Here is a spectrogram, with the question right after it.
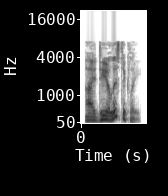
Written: idealistically

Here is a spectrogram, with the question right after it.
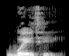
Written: weighty

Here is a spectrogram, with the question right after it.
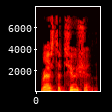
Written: restitution

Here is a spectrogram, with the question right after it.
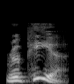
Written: rupiah

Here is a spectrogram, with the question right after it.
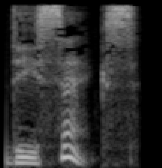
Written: desex

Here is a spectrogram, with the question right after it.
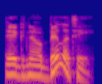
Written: ignobility

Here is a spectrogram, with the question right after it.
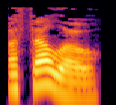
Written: othello

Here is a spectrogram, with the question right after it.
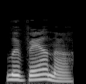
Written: levana

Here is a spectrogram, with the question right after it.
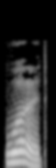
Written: wud

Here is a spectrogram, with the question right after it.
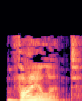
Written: violent

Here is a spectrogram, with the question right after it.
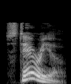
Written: stereo

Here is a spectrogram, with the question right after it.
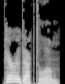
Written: paradactylum

